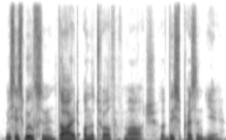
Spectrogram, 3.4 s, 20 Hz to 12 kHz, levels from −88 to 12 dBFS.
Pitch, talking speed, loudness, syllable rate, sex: 135 Hz, 210 wpm, -20 LUFS, 4.7 syllables/s, male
